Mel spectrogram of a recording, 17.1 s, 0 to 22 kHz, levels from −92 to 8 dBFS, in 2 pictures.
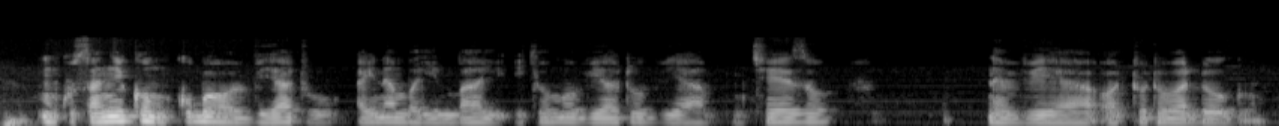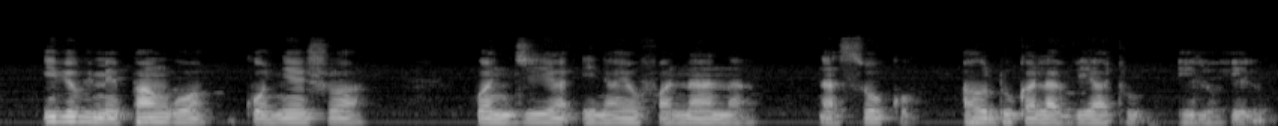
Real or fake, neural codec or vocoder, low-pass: real; none; 7.2 kHz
